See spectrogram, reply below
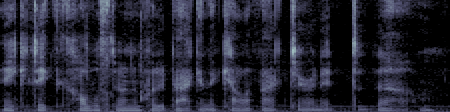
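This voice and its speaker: A host whispering a slow, meandering tour of a game world, close to the microphone, with frequent pauses and fillers. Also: medium pitch, big pitch swings, gravelly. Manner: soft mostly unvoiced whisper; hesitant, meandering, with many fillers. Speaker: gameplay ASMR host. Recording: audible hiss with keyboard clicks.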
